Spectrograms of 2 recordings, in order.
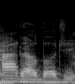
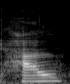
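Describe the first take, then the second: First: The syllables flow together with an R-like sound. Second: The syllables are read separately with an L sound. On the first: "when we say it, it sounds more like an R sound" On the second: "syllable by syllable, it looks like hal, 아버지"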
